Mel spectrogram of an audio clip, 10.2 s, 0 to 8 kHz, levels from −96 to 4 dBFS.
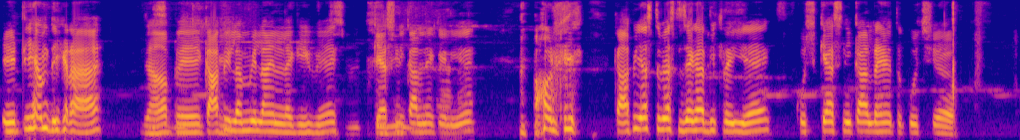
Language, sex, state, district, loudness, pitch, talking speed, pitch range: Hindi, male, Bihar, Begusarai, -15 LUFS, 190 Hz, 180 wpm, 170-215 Hz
